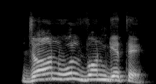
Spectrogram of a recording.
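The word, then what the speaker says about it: Goethe: জন Wolf von গেথে। এই উচ্চারণটা খেয়াল করেন, গেথে গেথে গেথে গেথে, গোয়েথে না কিন্তু, গেটে গেটে গেটে।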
